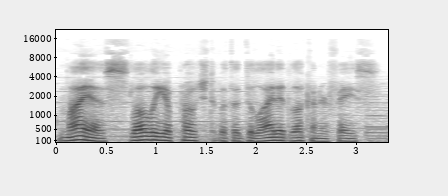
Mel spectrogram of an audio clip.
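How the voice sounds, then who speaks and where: A man's voice: on the low side, unhurried, faint music behind. A man hosting a let's play, reading a visual novel's narration aloud.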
